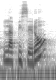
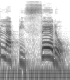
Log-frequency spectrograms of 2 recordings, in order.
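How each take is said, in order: First: The stress falls on a syllable other than ce. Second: The stress falls on the syllable ce. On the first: The speaker calls it wrong. "¿Tendrá sentido? No" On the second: The speaker calls it right. "C es la sílaba tónica"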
